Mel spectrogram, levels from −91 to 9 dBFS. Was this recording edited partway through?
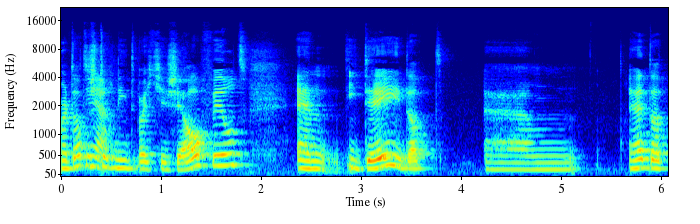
yes; 1 cut; at 2.8 s

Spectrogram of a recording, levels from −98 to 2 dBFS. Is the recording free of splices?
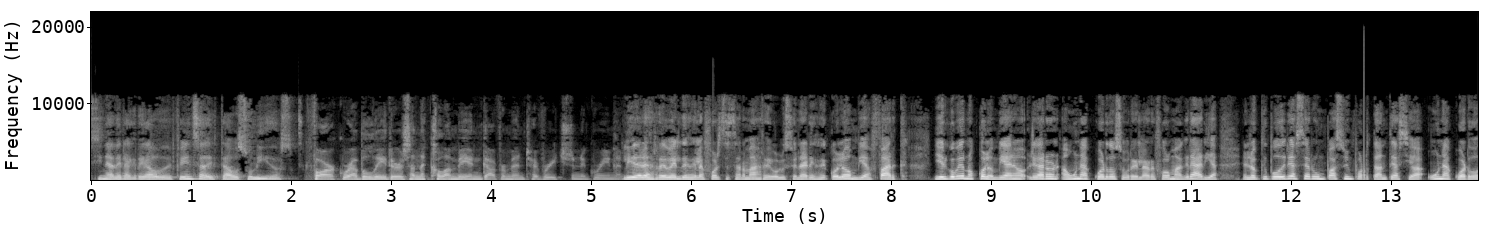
yes; 0 cuts

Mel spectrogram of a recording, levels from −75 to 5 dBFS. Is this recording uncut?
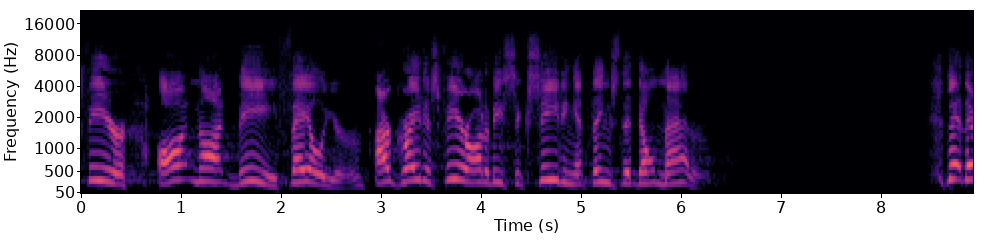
no; 1 cut; at 2.9 s

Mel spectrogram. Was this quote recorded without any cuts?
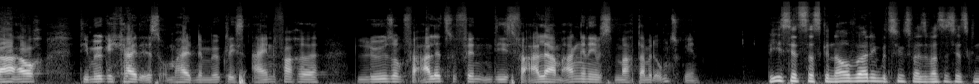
yes; 0 cuts

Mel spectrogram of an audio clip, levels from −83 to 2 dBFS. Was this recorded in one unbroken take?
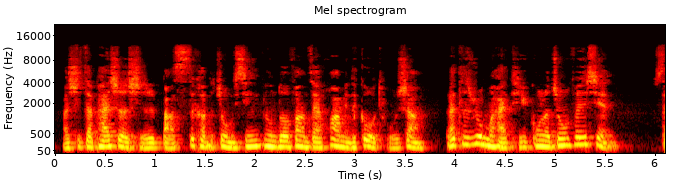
no; 1 cut; at 3.8 s

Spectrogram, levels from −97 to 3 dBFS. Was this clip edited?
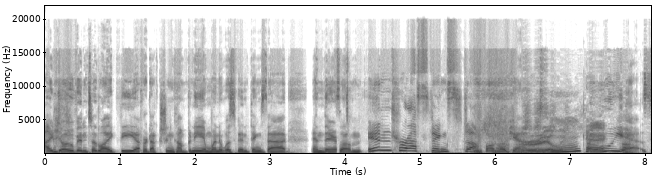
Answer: yes; 5 cuts; at 1.2 s, 2.6 s, 2.9 s, 3.9 s, 6.2 s

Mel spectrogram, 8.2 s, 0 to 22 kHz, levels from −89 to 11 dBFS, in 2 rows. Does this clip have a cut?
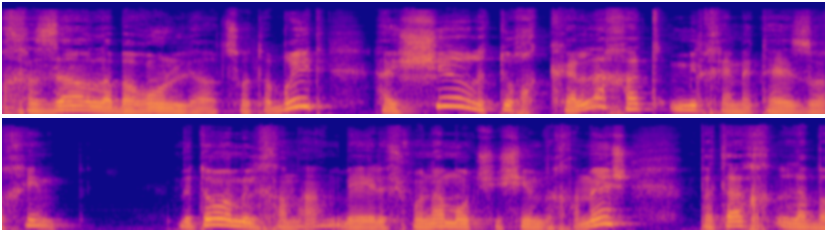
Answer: no; 0 cuts

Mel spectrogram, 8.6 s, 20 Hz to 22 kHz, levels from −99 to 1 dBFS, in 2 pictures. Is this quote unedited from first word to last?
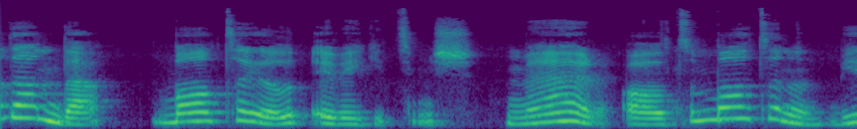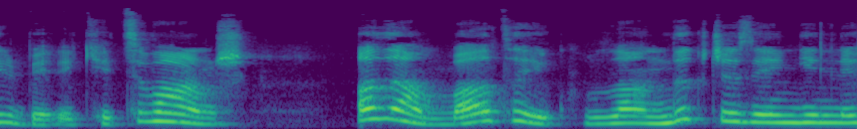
no; 1 cut; at 2.4 s

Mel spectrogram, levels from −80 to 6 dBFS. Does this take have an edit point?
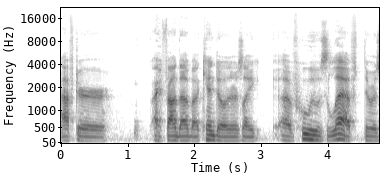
no; 0 cuts

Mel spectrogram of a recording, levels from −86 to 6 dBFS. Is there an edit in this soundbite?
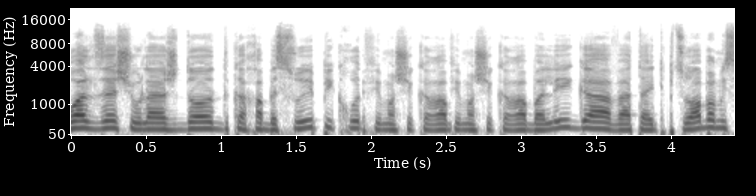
yes; 2 cuts; at 2.0 s, 2.5 s

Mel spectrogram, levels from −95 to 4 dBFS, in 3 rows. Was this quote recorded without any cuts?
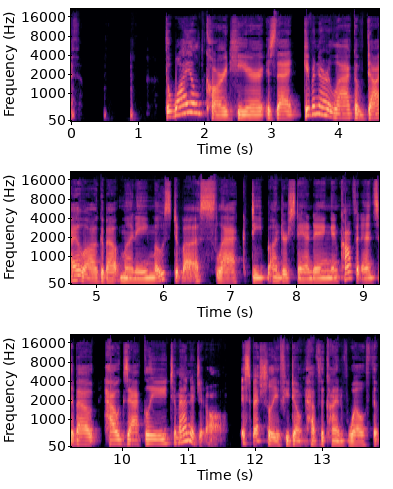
no; 4 cuts; at 1.1 s, 3.4 s, 9.7 s, 11.7 s

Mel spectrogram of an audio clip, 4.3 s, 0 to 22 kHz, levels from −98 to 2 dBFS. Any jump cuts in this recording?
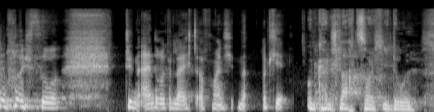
yes; 2 cuts; at 1.7 s, 2.3 s

